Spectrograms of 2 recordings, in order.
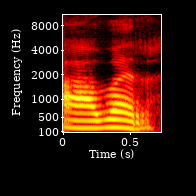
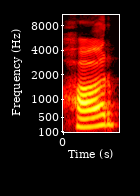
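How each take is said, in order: First: The word begins with a vowel sound. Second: The word begins with an h sound. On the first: The speaker calls it right. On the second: The speaker calls it wrong.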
